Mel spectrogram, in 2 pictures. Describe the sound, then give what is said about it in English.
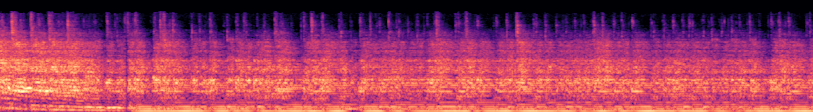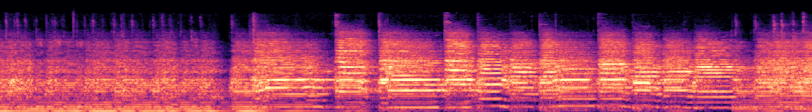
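An electric guitar on a Stratocaster plays a loud, sustained riff with a bright, slightly distorted tone, shifting after about ten seconds into choppier, rhythmic chord strikes with no voices. “So the only time you'll hear me on a Strat is”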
